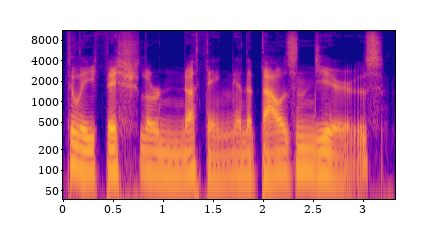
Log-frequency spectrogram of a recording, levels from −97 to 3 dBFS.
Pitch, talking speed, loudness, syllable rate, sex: 90 Hz, 145 wpm, -21 LUFS, 3.5 syllables/s, male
